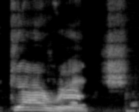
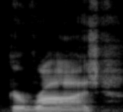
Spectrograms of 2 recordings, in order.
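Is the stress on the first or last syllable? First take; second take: first; last. First: The stress is on the first syllable. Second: The stress is on the last syllable. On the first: "a lot of British English speakers say garage" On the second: "it will have the French stress at the end"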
